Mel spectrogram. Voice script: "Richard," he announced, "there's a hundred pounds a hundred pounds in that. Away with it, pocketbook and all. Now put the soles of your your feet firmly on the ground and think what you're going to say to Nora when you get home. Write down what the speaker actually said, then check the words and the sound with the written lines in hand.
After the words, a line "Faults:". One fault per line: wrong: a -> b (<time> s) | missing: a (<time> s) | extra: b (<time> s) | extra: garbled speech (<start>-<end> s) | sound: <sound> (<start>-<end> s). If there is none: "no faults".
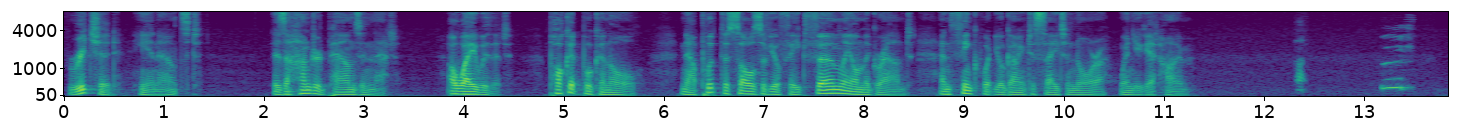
"Richard," he announced, "there's a hundred pounds in that. Away with it, pocketbook and all. Now put the soles of your feet firmly on the ground and think what you're going to say to Nora when you get home.
Faults:
missing: a hundred pounds (3.0 s)
missing: your (7.2 s)
sound: laugh (12.3-12.5 s)
sound: laugh (13.2-13.5 s)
